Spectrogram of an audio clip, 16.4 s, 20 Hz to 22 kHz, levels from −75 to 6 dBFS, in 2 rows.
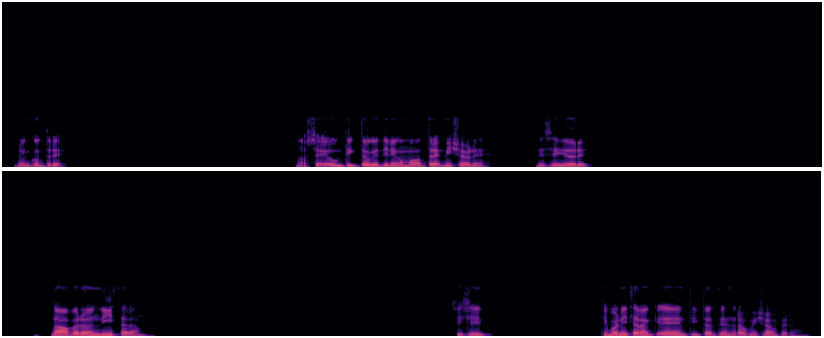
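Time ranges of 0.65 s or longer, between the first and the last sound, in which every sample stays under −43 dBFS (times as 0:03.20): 0:00.59–0:02.95
0:05.84–0:08.70
0:09.62–0:12.76
0:13.02–0:14.22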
